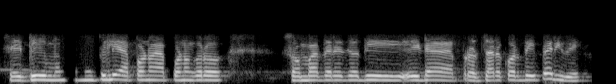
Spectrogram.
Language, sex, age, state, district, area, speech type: Odia, female, 60+, Odisha, Gajapati, rural, conversation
